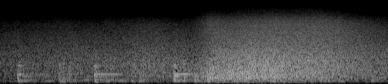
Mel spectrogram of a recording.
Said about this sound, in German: Seine Wellenmaschine heißt Delta Flume. Flume heißt im Englischen Messkanal und Delta steht für die vielen Flussmündungen der Niederlande. Der Delta Flume produziert Brecher bis zu viereinhalb Metern Höhe. Aktueller Weltrekord für Wellenmaschinen.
